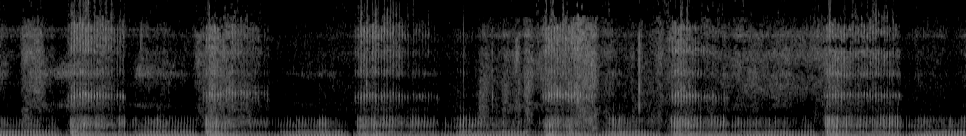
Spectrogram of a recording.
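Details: Scottish Fold cat purring: a continuous low rumbling throb with steady pulses, rising and falling in roughly one-to-two-second breath cycles, with faint breathy hiss between phases in a quiet indoor setting.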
